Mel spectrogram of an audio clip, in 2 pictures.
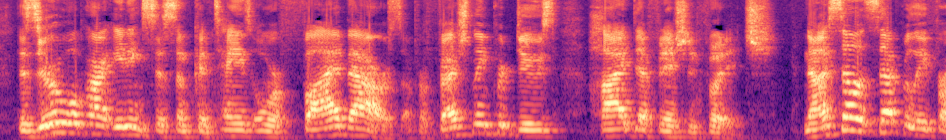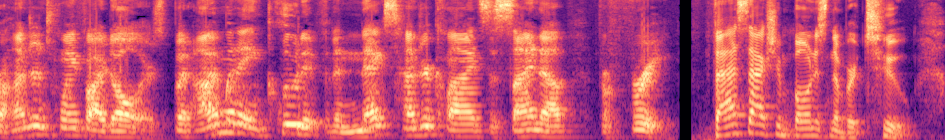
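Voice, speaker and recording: There is noticeable background noise as a man speaks fairly quickly with hardly any pauses, his fairly high voice lively in intonation. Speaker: fitness trainer. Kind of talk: sales pitch.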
